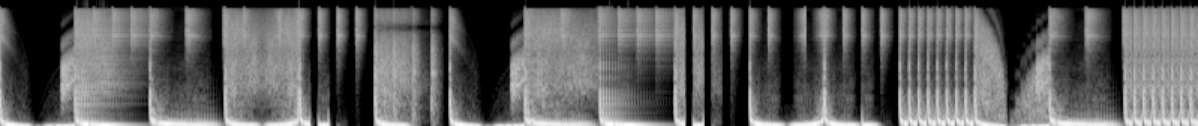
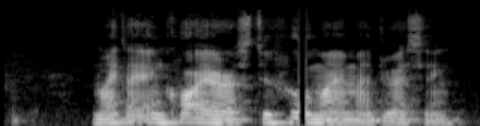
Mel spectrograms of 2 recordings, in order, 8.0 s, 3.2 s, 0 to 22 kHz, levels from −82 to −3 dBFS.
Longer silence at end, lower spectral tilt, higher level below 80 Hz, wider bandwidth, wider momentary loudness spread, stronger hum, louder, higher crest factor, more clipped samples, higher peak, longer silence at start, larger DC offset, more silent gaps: about the same, 0 s vs 0.1 s; second, -4.5 dB/octave vs -7 dB/octave; first, -14 dBFS vs -54 dBFS; first, 17.5 kHz vs 13.5 kHz; second, 5 LU vs 10 LU; neither; first, -13 LUFS vs -24 LUFS; second, 10 dB vs 18 dB; neither; first, 0 dBFS vs -6 dBFS; about the same, 0 s vs 0.1 s; neither; first, 4.57-4.62 s, 4.69-4.74 s, 4.82-4.87 s vs none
